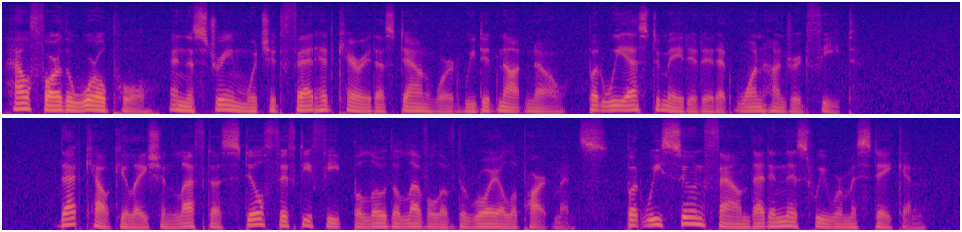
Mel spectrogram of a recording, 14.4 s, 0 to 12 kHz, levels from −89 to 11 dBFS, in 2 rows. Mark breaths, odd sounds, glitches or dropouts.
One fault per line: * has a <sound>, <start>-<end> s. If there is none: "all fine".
all fine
